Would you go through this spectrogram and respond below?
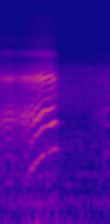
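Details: A single short, high-pitched infant cry that falls in pitch and stops abruptly.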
